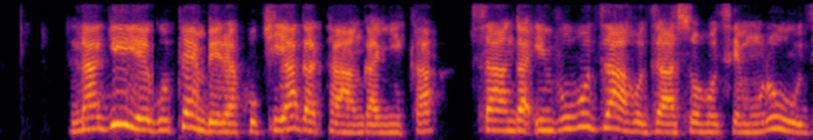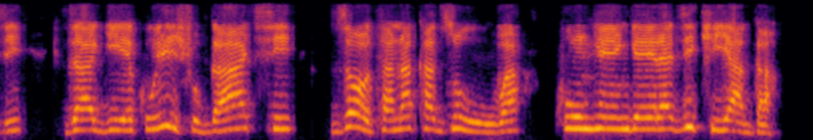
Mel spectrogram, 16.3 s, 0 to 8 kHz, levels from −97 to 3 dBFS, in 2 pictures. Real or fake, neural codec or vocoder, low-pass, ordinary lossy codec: fake; codec, 24 kHz, 6 kbps, HILCodec; 7.2 kHz; AAC, 32 kbps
